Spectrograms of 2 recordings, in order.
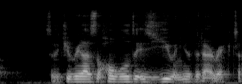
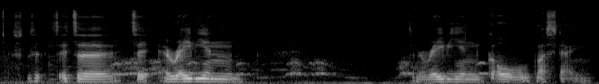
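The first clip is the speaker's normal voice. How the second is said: ordinary delivery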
